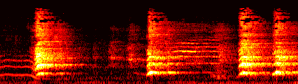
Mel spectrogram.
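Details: Two baby kittens fighting each other over food; harsh, bursting growls and hisses in four short outbursts, each with a steady tonal core and a noisy upper edge, separated by quiet gaps.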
